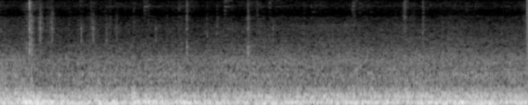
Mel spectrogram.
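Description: A car drives through traffic in Louisville, Kentucky, giving a steady low rumble of engine and road noise from inside the cabin, with faint clicks now and then and no talking.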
